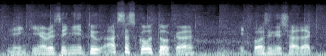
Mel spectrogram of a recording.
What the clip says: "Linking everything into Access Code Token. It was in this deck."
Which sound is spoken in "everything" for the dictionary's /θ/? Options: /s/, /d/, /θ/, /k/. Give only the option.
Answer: /s/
